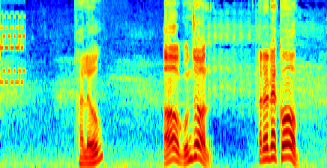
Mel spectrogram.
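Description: A young man speaks loudly into a phone, with animation.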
